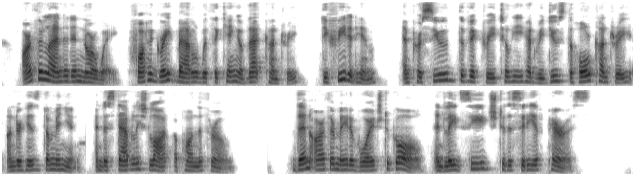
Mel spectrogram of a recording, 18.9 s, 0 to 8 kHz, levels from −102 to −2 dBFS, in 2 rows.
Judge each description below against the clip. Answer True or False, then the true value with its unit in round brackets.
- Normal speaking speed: True (160 wpm)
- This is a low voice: False (170 Hz)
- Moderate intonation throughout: True (3.2 semitones)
